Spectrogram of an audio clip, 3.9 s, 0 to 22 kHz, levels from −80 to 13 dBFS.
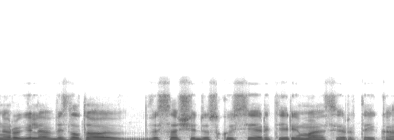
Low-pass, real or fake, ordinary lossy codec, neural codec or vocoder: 7.2 kHz; real; Opus, 24 kbps; none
